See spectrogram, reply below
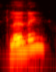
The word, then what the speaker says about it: limning: L-I-M-N-I-N-G. – Limning? – Limning. Huh. Well, I'm going to pronounce it like damning, but with an I instead.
